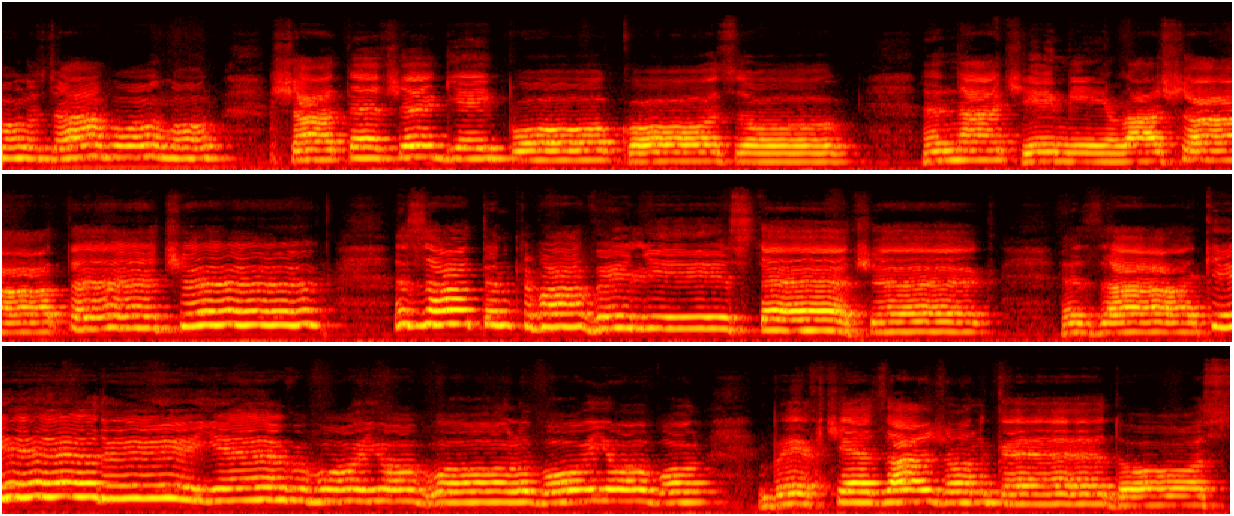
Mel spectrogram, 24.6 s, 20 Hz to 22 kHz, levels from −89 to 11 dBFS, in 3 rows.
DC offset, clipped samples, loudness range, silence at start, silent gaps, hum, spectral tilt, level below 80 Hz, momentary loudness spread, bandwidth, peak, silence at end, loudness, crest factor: under 0.1%; under 0.1%; 3 LU; 0 s; none; none; -6 dB/octave; -54 dBFS; 8 LU; 14 kHz; -4 dBFS; 0.05 s; -22 LUFS; 16 dB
